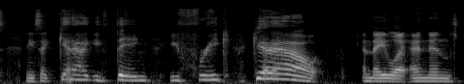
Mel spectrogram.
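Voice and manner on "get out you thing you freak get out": higher, louder furious shout at his daughter; dad screaming at the Supergirl he won't accept; angry father yelling. Retold or imitated. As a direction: throw her out of the house, snarling.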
